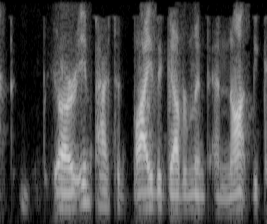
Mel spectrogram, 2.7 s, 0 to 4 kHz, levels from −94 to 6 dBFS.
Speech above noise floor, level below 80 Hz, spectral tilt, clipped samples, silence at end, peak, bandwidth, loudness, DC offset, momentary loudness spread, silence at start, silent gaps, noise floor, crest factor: 26 dB; -66 dBFS; -8.5 dB/octave; under 0.1%; 0.1 s; -4 dBFS; 4 kHz; -23 LUFS; under 0.1%; 11 LU; 0.55 s; none; -49 dBFS; 20 dB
